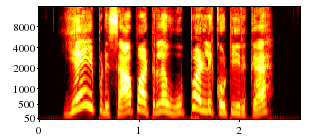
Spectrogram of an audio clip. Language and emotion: Tamil, angry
